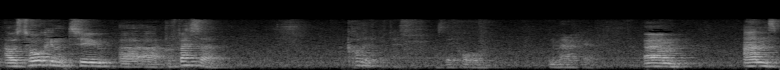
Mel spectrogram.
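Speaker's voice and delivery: ordinary talk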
